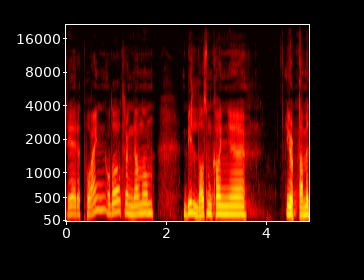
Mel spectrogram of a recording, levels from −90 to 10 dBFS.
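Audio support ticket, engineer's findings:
Speech and room noise swell together, steadily louder from 0.05 s to 3.09 s, then level off. Total rise about 12 dB over roughly three seconds. Component: capture-side automatic gain control. Automatic gain rising: AGC judged input too quiet at start, ramped gain up gradually until target level reached; background lifts with voice since gain applies to whole signal.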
